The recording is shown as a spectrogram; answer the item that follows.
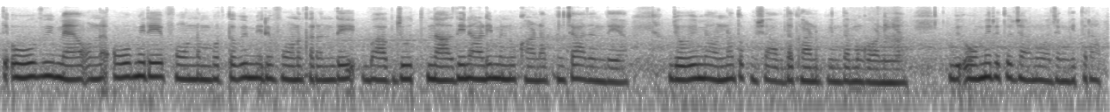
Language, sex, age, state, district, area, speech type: Punjabi, female, 18-30, Punjab, Bathinda, rural, spontaneous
